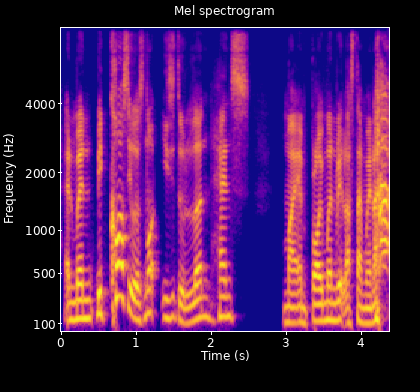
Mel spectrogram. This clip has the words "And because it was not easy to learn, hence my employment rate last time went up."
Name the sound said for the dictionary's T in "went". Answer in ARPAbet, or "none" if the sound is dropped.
none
